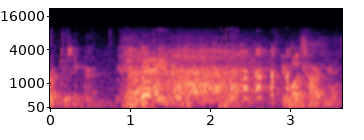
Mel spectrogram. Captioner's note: laughs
